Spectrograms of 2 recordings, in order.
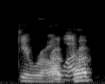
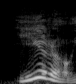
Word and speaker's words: gyro: They're like, it's a gyro, gyro, gyro, you know, because that's the Greek pronunciation.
